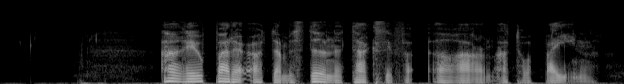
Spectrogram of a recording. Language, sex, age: Swedish, female, 59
